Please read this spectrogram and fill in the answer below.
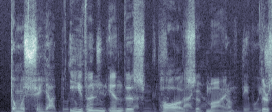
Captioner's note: through translator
